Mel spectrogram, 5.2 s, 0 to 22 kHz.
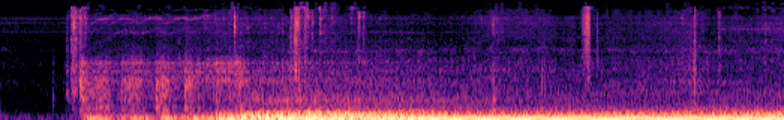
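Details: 2017 Subaru WRX, Cobb AP codes P0303, cold start after replacing cylinder 1 and 3 plugs: cranks, catches, low lumpy pulse about four per second; cylinder 3 misfire, owner suspects internal issue due to oil on plug, unconfirmed.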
